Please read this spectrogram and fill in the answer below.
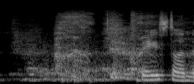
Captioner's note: audience laughs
